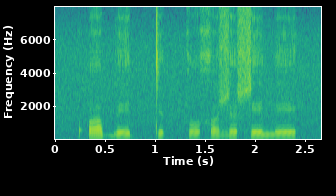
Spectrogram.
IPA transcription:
ʔ ɒ b ɛ tː ə kː ɔ x ɒ ɮ ʌ ɬ ɛ n ɛ

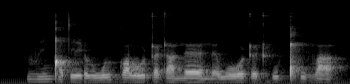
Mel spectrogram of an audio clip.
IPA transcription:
v i ŋ͡ǃ ʌ t iː ɽ ɯː w ɯ ɡ ʌ lˠ u ʈ ʌ ʈ a n ɛː n ɛ w oː ʈ ɯ ɖʱ u ǃʰ u v a

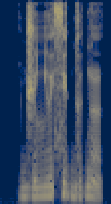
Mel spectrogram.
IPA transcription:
d͡ʒ ə ʎ ɨ sʲ ɐ ɡ ɨ ɡ ə̃

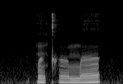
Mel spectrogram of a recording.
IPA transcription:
p ə̃ kʰ ɵ m ə

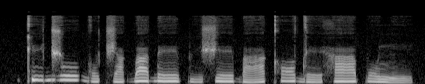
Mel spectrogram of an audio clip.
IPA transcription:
kʼ i˦ d͡ʒ oː˦ ɡ o˨ t͡ʃ a˨ ɡ͡b a˦ ɗ eː˦ p i˨ ʃ eː˦ ɓ aː˨˦ kʰ ɔ˦ d eː˨ h aː˦ p o˦ ɲ ĩ˨

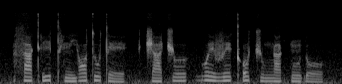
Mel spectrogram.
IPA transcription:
s a˦ kʼ i˦ tʰ ĩ˨ j ɔ˦ t u˦ t e˨ | t͡ʃ a˨ t͡ʃ ʊ˦ | ɡʷ eː˦˨ v e˦ kʼ o˦ t͡ʃ u˨ ŋ a˨ k͡p ũ˨ ɗ o˨

